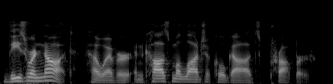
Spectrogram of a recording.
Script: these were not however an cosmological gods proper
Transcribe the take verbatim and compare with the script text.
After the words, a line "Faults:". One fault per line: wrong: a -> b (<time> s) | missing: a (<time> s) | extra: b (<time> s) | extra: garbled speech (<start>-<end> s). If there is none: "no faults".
these were not however an cosmological gods proper
Faults:
no faults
